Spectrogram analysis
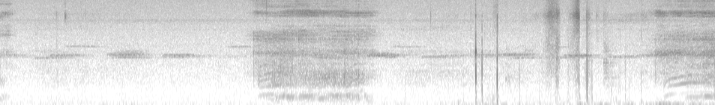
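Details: Adult man snoring while asleep: harsh, rattling snores on breathing in, with quiet pauses and a few clicks in a quiet room.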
